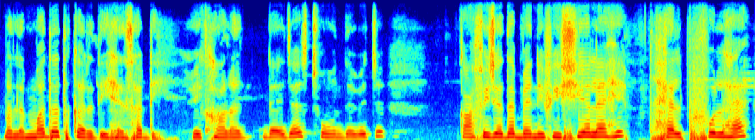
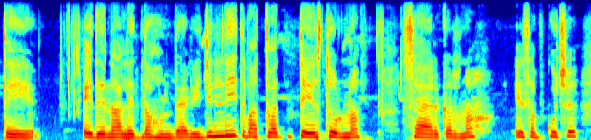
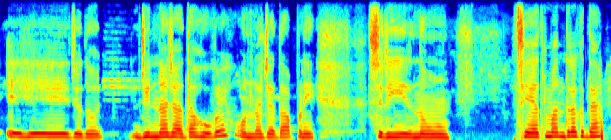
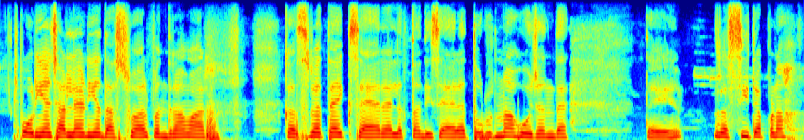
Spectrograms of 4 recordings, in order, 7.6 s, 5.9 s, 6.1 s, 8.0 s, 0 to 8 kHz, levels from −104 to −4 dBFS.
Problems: none marked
